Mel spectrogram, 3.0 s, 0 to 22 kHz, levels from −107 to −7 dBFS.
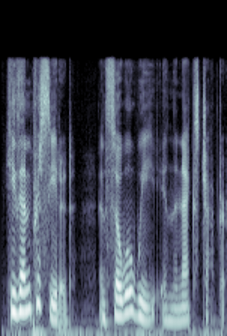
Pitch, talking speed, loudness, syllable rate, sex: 155 Hz, 220 wpm, -21 LUFS, 5.3 syllables/s, female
